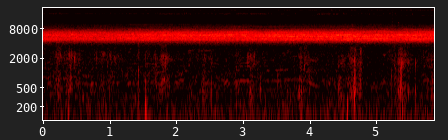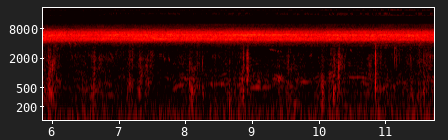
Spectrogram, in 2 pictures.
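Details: Insects heard outdoors: a steady, shrill, high-pitched buzzing drone that runs unbroken through the whole recording, with faint scattered clicks and soft rustling beneath it.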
